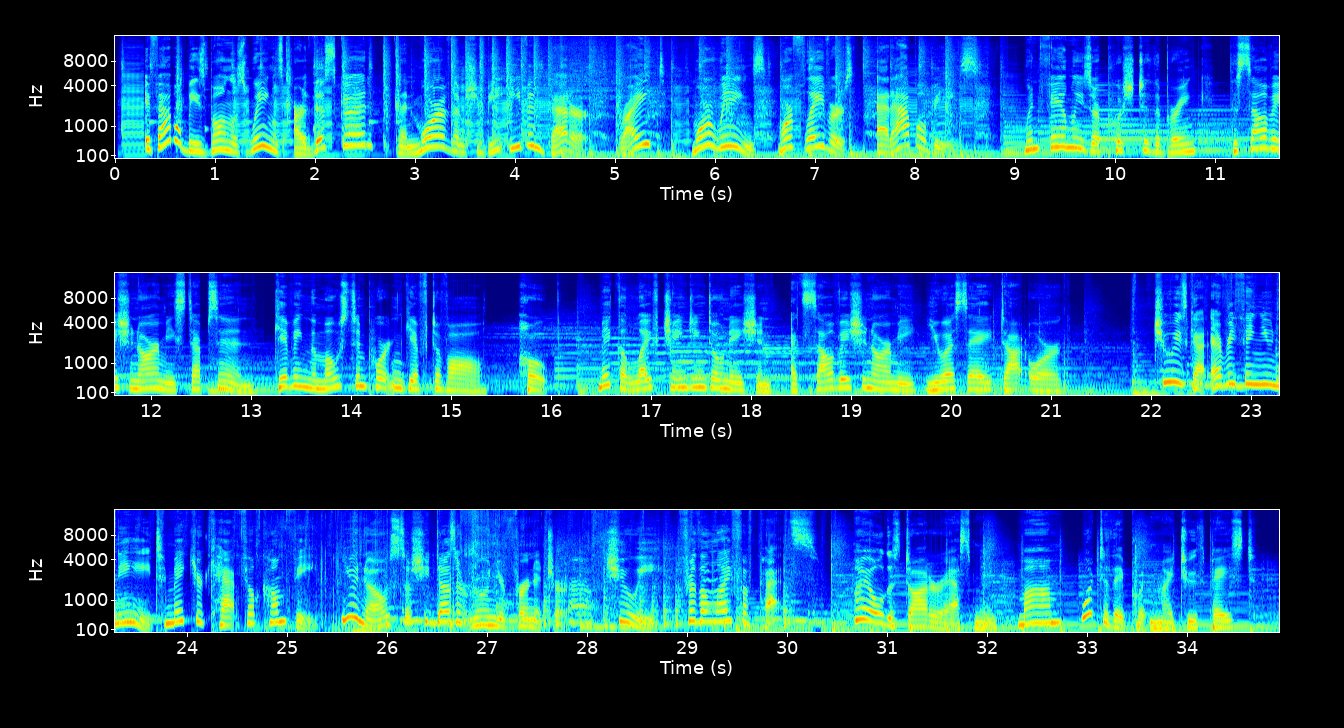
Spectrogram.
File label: Commercial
